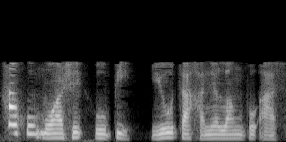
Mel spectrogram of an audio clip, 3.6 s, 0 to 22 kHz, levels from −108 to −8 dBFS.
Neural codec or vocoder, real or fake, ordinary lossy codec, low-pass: codec, 16 kHz in and 24 kHz out, 0.4 kbps, LongCat-Audio-Codec, two codebook decoder; fake; MP3, 24 kbps; 3.6 kHz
